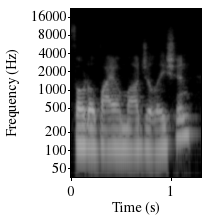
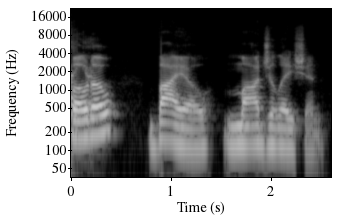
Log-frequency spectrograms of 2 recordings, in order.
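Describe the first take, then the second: First: The word is said quickly as one run. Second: The word is said slowly, split into parts. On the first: "you said that really fast" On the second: "I'll break it"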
